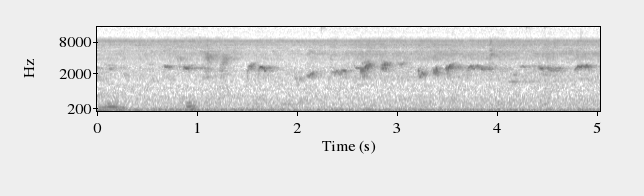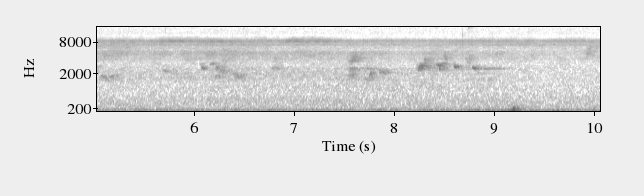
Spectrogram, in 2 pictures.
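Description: Faint outdoor ambience: small birds chirping and twittering now and then, over a steady faint high hiss.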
